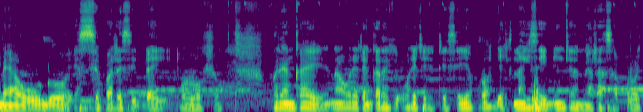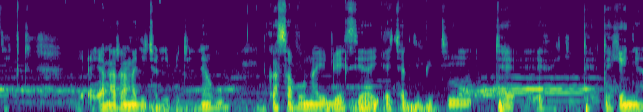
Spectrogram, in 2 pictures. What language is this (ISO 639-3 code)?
mas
